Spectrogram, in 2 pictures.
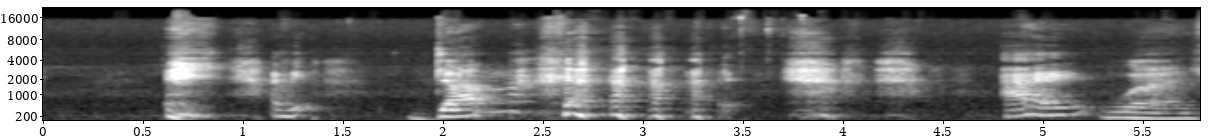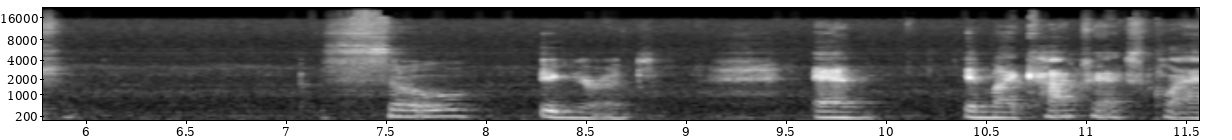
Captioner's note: laughs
